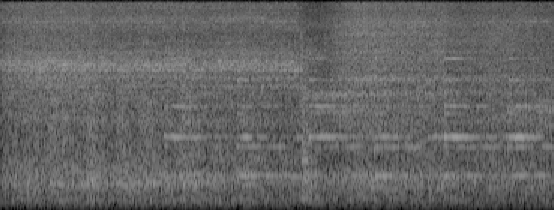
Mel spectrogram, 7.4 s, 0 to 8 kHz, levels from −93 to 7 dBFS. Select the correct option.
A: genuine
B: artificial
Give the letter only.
B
